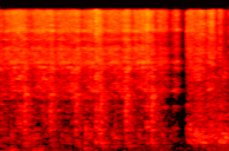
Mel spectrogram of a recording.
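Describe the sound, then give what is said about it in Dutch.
Spoon scraping a pot while egg-yolk porridge is stirred over very low heat to work out lumps. Repeated rasping strokes come in a steady rhythm with a brief pause near the end, and no talk. “Maar goed, die moet natuurlijk wel goed doorwarmen, want er zitten nu wel eidooiers in. Precies, dus we blijven gewoon goed roeren op een heel laag vuurtje. Een beetje de klontjes eruit krijgen nog.”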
